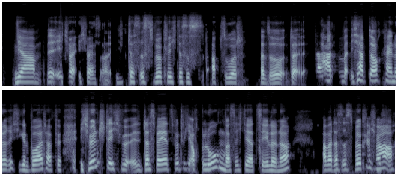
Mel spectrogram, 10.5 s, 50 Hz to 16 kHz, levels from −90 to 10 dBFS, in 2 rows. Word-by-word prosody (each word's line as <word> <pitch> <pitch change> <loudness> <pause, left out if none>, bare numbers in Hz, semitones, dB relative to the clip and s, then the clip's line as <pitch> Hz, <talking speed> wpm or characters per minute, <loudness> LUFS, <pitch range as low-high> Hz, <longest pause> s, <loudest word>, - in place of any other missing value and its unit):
ja, 180 -1 +3
ich 185 0 -3
äh, - - +3
ich 170 - -12
weiß 150 - -3
auch - - -6
nicht, 160 +2 -20
das 190 - -1
ist 180 - -4
wirklich 185 -1 -1
das 180 -1 -5
ist 170 - -5
absurd. 165 -1 -2 0.2
Also 160 0 0
da - - +2
da 195 - -5
hat 220 0 +6
m 195 - -2
ich 190 - -5
habe - - +6
da 215 -1 +6
auch 220 - -7
keine 195 -1 0
richtigen 185 -7 -5
Worte 190 +3 +4
dafür. 185 +1 -4 0.2
Ich 190 - -2
wünschte, 245 -3 +3
ich 210 -1 -2
w - - -2
äh, - - -4
das 200 +2 0
wäre 190 - +7
jetzt 205 0 +1
wirklich 215 0 -4
auch - - -3
gelogen, 220 +5 +1
was 160 +1 +1
ich 175 0 -10
dir 180 - +2
erzähle, 165 +1 +1
ne? 170 +7 +4 0.4
Aber 185 +2 +4
das 195 0 -2
ist 195 0 -8
wirklich 215 +4 0
wahr. 220 -3 +6
190 Hz, 270 wpm, -24 LUFS, 175-205 Hz, 0.4 s, wäre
